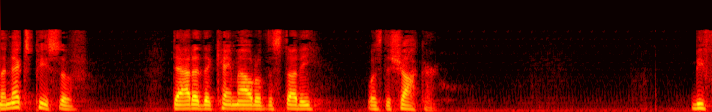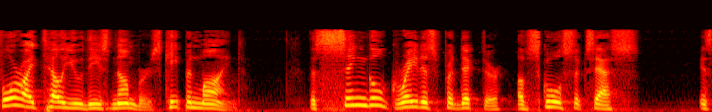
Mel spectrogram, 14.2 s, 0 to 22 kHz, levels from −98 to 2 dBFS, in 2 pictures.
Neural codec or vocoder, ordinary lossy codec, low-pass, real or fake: codec, 16 kHz, 0.9 kbps, LongCat-Audio-Codec; MP3, 32 kbps; 7.2 kHz; fake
